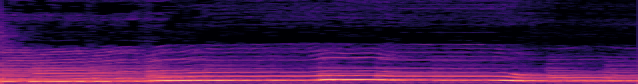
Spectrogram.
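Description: A young woman humming a wordless melody over instrumental backing: the voice glides up early, holds high, then drops near the end.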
